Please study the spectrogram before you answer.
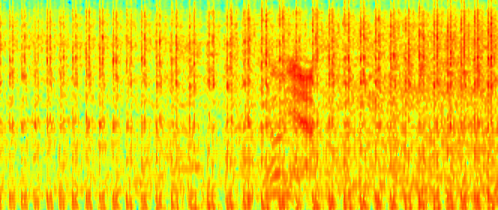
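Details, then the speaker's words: Old two-cylinder tractor parked for years, driving in road gear: slow, lazy, labored thumping, bogging ("a little doggy") and throwing hot stuff out the exhaust; carburetor needs cleaning. "A little doggy. That's throwing some hot stuff out the exhaust."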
